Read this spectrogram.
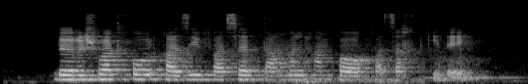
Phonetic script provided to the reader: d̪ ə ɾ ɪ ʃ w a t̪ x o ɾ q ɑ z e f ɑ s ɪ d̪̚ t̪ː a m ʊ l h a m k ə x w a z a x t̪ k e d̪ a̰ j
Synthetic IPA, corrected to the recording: d̪ ə ɾ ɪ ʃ w a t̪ x o ɾ q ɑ z i f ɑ s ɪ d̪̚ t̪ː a m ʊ l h a m p ə x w a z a x t̪ k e d̪ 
